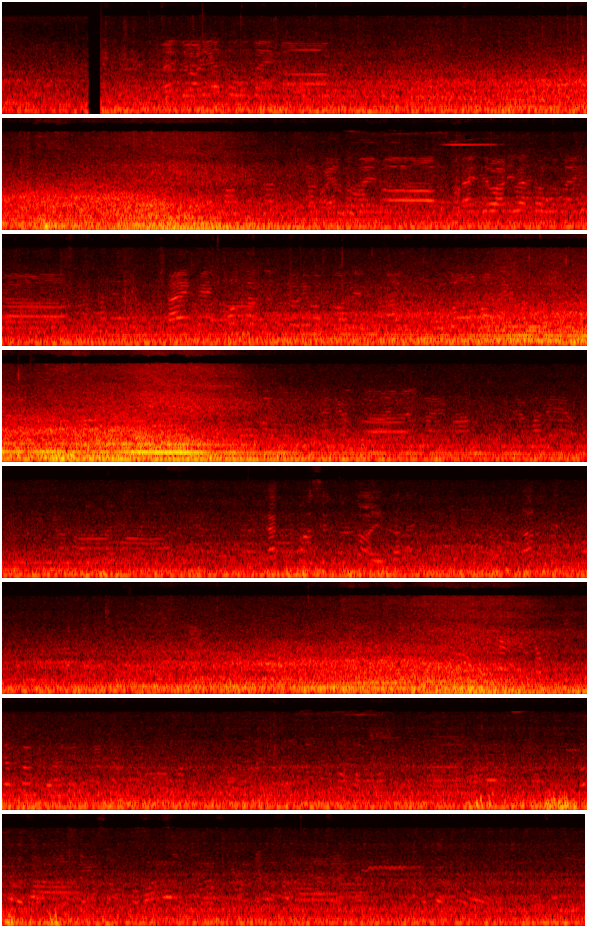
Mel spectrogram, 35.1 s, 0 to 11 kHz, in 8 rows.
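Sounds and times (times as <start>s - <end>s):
buses passing close: 0.0s - 19.4s, 21.1s - 30.6s.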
